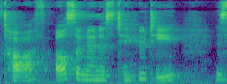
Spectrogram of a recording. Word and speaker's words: Thoth: Thoth, and pronounced Thoth, also known as Tehuti, is the ancient Egyptian ibis-headed god of writing, divine magic, and the moon.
